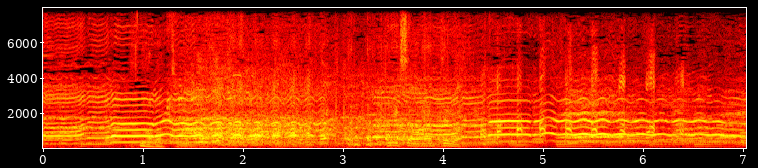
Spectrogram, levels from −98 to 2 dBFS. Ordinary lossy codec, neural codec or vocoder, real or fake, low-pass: none; none; real; none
